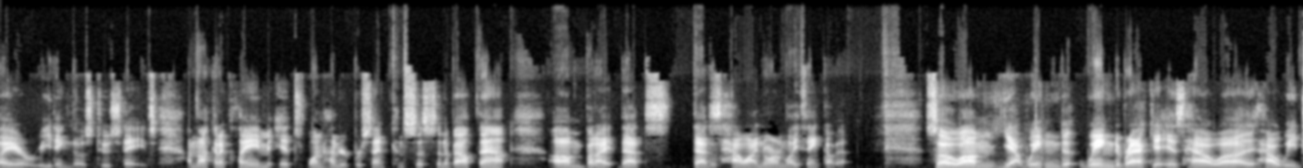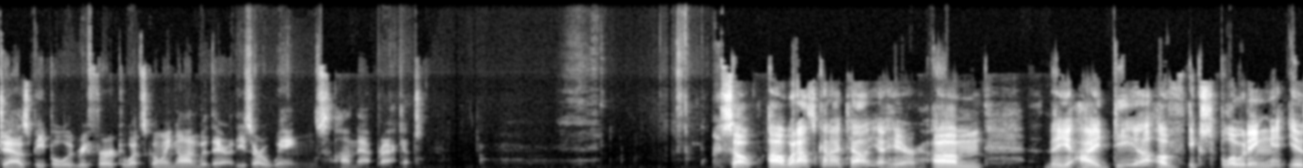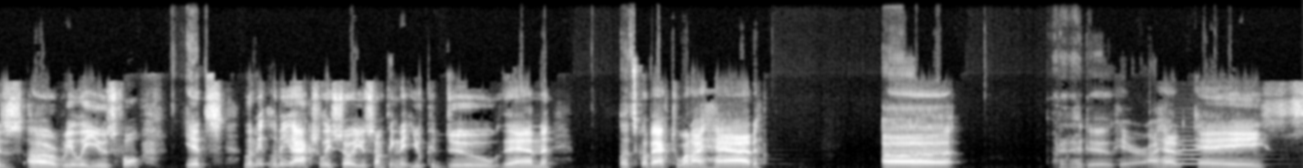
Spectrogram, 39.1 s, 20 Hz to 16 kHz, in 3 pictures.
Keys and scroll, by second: 33.5 4, 37.4 typing, 38.8-39.0 typing.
